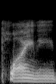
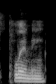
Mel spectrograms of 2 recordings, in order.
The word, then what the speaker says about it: Pliny: It's spelled Pliny, but I think it's Pliny.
